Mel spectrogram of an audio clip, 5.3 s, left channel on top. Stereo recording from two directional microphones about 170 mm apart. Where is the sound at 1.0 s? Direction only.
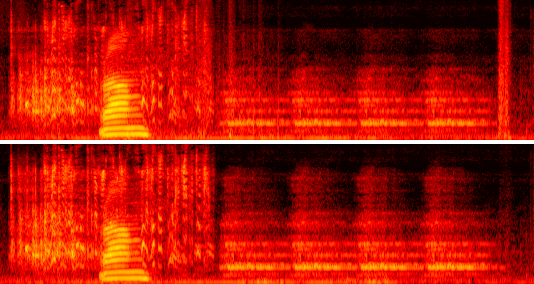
15° left (ahead or behind).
